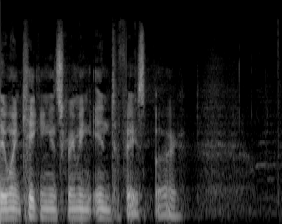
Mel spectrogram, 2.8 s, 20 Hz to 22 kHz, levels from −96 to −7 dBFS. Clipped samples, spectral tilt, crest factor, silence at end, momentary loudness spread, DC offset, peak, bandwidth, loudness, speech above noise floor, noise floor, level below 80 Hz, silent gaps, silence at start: under 0.1%; -3.5 dB/octave; 20 dB; 0.65 s; 12 LU; under 0.1%; -22 dBFS; 16 kHz; -42 LUFS; 29 dB; -71 dBFS; -78 dBFS; none; 0 s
